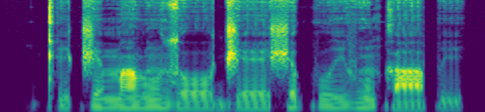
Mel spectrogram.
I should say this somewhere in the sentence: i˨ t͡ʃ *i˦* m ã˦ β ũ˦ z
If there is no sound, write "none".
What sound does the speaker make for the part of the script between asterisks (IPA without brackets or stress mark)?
e˦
